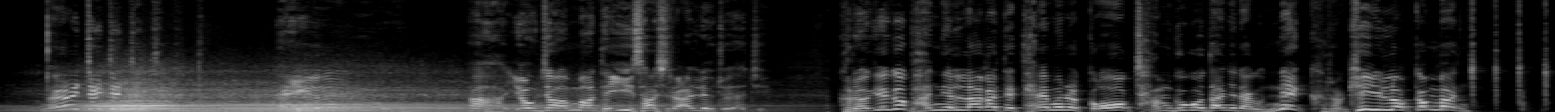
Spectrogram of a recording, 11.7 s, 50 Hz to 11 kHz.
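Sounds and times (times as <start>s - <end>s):
motorcycle engine revving and accelerating away: 0.0s - 6.2s
speech: 4.0s - 11.1s.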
